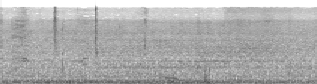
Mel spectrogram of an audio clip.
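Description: Steady low rumble of an idling vehicle engine, with a few faint clicks.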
